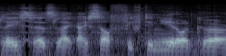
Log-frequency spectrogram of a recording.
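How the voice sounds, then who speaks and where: A man with a Hungarian accent, fairly low in pitch, at a very slow pace in a monotone, flat delivery, with noticeable background noise. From Hungary. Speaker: show host. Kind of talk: casual interview chat. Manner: halting, many fillers.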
